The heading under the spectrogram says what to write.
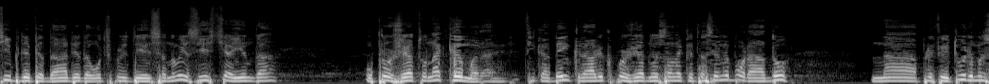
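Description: At 4.36 s the sound turns abruptly duller and more synthetic-sounding, with nothing above 11.8 kHz, and stays that way to the end with no gap. This is an adaptive stream switching to a lower bitrate, which fits a slowed connection forcing a lighter encoding.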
